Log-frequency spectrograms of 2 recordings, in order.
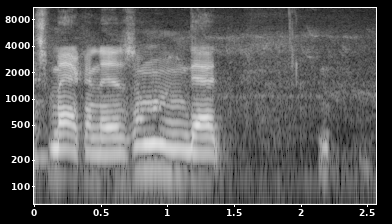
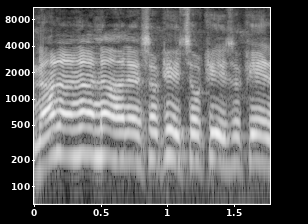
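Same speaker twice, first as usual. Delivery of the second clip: flustered reassurance; 8 semitones higher, faster than usual. Retold or imitated. Retold hurried reassurance to kids.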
